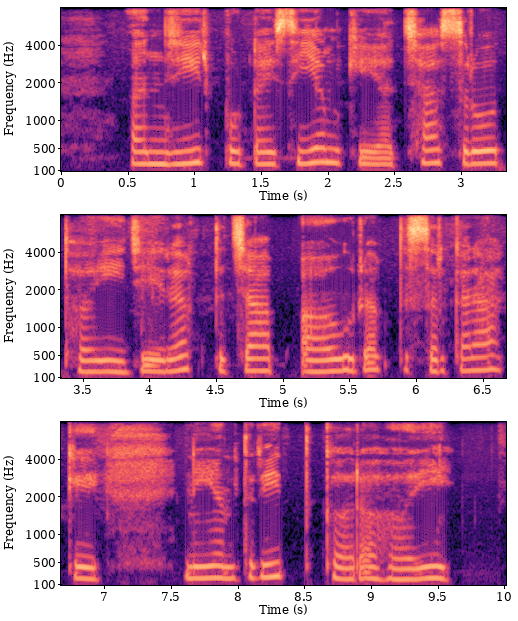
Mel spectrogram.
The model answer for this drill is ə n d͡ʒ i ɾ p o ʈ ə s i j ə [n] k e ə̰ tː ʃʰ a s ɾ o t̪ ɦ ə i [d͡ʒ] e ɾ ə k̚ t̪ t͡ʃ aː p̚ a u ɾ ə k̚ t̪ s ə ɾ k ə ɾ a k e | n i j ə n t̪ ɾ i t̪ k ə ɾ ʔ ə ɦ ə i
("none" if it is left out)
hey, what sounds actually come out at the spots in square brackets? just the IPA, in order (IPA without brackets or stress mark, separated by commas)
m, d͡ʒ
